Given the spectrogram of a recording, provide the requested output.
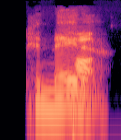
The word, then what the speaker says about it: Pineda: Paula Padina. – Pineda. Looks like, yes, Pineda. Yes, thank you. I knew I was saying it wrong. Pineda, you got it.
